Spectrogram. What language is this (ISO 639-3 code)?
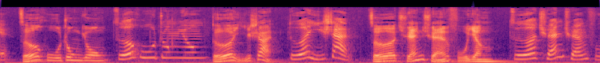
zho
